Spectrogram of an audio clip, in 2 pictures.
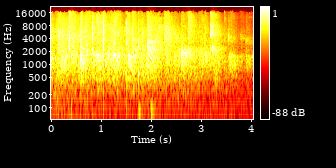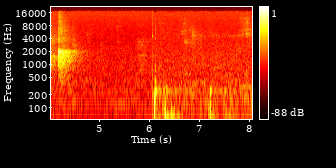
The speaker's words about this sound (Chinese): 接下来还是让我们主讲者，他一定有精彩的报告哦。我们欢迎陈博士，大家鼓掌。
